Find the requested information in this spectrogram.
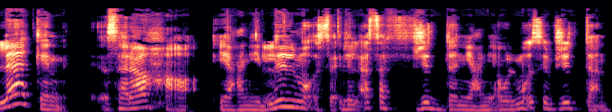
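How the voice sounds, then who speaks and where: A woman speaks in a normal speaking voice. Her pitch is fairly low and her intonation lively. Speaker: investigative journalist. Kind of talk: interview.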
